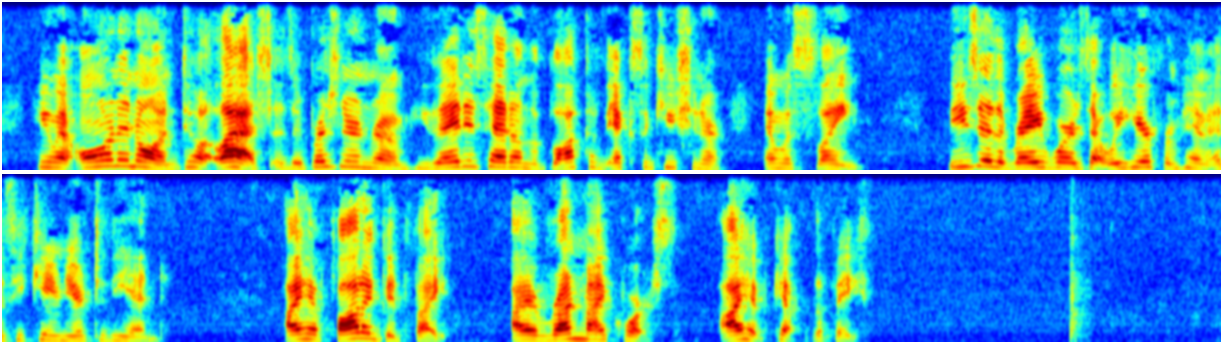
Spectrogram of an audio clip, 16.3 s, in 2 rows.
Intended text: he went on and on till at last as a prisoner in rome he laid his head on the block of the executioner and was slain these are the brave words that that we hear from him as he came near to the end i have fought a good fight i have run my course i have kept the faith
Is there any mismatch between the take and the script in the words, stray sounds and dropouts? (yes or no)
yes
